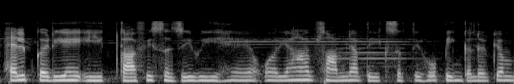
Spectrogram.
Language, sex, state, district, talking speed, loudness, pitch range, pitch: Hindi, female, Maharashtra, Chandrapur, 220 wpm, -20 LUFS, 180-195 Hz, 185 Hz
